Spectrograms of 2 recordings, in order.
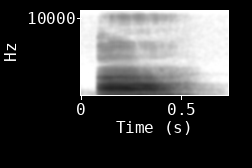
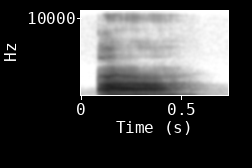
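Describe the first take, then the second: The two takes are said the same way.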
